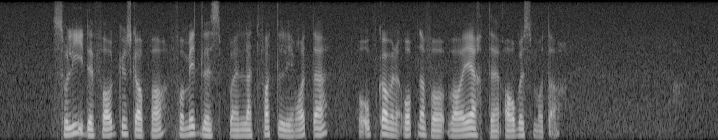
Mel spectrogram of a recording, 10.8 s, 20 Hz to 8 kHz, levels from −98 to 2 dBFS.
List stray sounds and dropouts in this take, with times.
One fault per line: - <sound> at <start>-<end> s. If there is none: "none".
none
